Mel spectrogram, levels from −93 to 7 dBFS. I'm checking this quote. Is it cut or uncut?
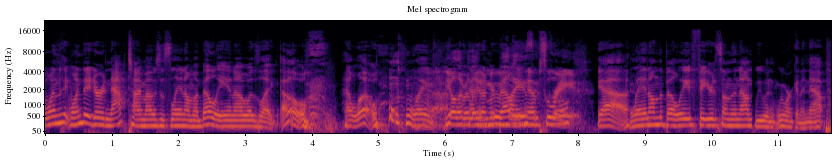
cut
